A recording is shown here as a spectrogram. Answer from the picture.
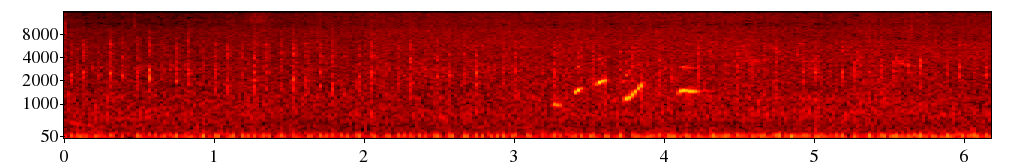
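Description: A bird gives a few short chirps about three to four seconds in, over a steady low rumble.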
